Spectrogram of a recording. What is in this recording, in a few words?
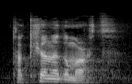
i love you, Irish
